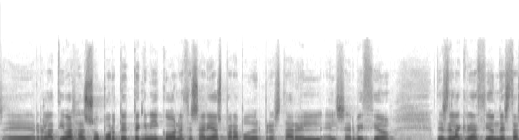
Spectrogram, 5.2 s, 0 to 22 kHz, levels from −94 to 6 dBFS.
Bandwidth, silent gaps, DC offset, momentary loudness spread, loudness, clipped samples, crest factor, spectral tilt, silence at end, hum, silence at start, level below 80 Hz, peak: 15.5 kHz; none; under 0.1%; 6 LU; -34 LUFS; under 0.1%; 18 dB; -4 dB/octave; 0 s; none; 0 s; -76 dBFS; -16 dBFS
